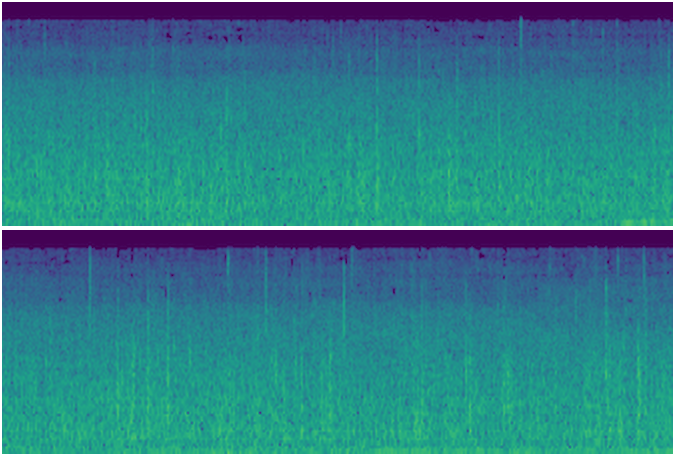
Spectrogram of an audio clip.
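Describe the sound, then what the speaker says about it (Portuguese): Light rain patters steadily on the roof tiles of a school building, a soft, continuous wash of drops with a faint low rumble creeping in underneath partway through. "Acordei com o som da chuva fraca batendo nas telhas do colégio."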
